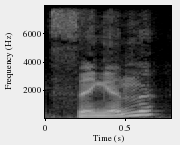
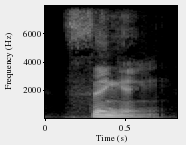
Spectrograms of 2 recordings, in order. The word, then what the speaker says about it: singing: example we can say singing We can say singing now we're often told that singing is shorter than singing that a g has been dropped but if you think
